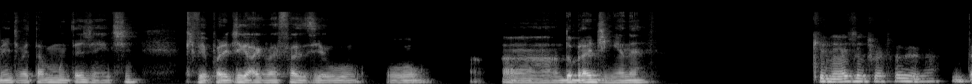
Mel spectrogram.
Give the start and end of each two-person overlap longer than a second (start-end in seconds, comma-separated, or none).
none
